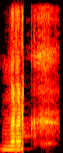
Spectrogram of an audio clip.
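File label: "mrHk", Proto-Indo-European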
